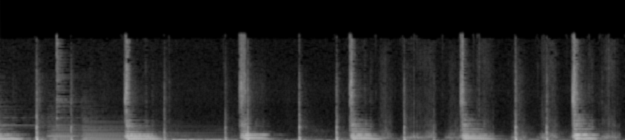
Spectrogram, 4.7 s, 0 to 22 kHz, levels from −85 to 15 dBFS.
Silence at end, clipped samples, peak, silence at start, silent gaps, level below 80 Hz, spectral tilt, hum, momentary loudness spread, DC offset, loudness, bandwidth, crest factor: 0.05 s; under 0.1%; 0 dBFS; 0 s; none; -32 dBFS; -4.5 dB/octave; none; 13 LU; under 0.1%; -22 LUFS; 17 kHz; 20 dB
